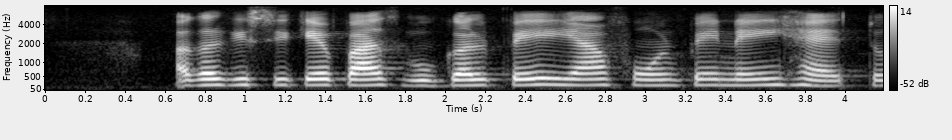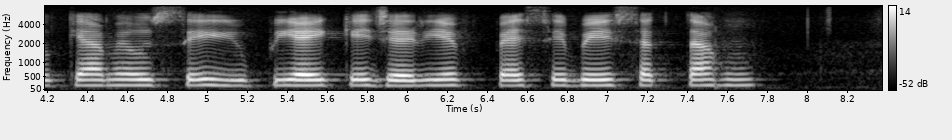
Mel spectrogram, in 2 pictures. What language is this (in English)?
Hindi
